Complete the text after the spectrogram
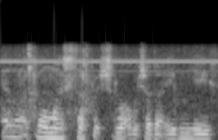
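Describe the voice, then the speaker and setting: A man races through rambling, casual chat in a mid-range, steady-toned voice while doing his makeup at home. Self-deprecating asides pop up along the way. The home recording is dull and lo-fi with noise.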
